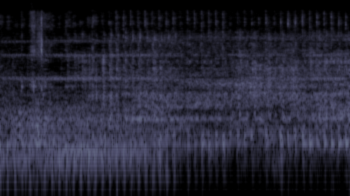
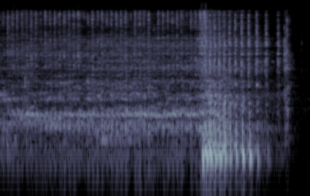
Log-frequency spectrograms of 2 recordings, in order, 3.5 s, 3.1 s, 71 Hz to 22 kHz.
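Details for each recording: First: Baja Dune 150 buggy, Chinese single-cylinder engine, after rejetting the carburetor with a 110 main jet: steady, even chugging pulse rising and falling smoothly, slight smoking; now running well, far better than before. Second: Baja Dune 150 buggy with Chinese engine, after new spark plug and coil; small engine idles unevenly, surges when throttle opens, sputters a few pops and dies; starts fine but dies on gas, owner suspects carburetor.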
